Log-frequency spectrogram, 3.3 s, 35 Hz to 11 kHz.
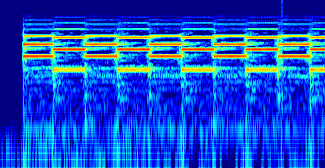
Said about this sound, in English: Let's just have a listen to the present fire alarm used by BBC Radio since 1992. We've got a recording here.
